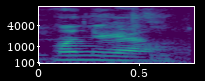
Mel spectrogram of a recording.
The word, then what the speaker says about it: Montreal: Hindi daw pinapronounce yung T, sabi ng GPS. Montreal.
